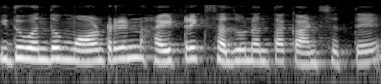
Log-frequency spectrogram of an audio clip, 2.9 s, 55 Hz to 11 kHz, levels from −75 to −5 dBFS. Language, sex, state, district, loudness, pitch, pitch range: Kannada, female, Karnataka, Shimoga, -16 LUFS, 235 Hz, 225-270 Hz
